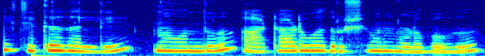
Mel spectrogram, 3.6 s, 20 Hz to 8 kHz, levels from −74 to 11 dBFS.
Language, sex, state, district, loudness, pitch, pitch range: Kannada, female, Karnataka, Bellary, -16 LUFS, 220 Hz, 205-230 Hz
